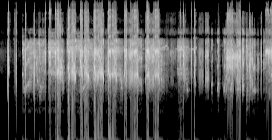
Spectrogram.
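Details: In an Indonesian 'sp kompak' sound for swiftlet farmers, swiftlets give a few clicks, then uneven bursts of high, buzzy, chattering twitters separated by short gaps.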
